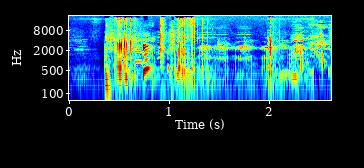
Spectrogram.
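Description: A loud, drawn-out fart that breaks into several sputtering, uneven bursts, with rough low tones and sharp bright spikes, starting abruptly after a short silence.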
